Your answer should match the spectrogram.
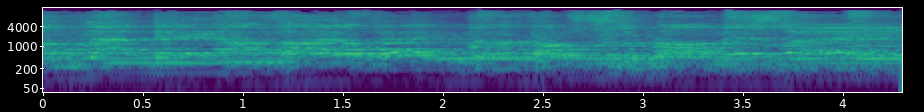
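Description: Male gospel vocal trio singing in harmony, with piano accompaniment.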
